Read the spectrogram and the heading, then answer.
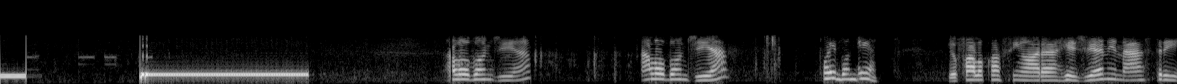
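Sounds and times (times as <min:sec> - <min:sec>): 
telephone tones while a call is transferred: 0:00.0 - 0:03.1
speech: 0:04.5 - 0:05.5, 0:06.4 - 0:07.4, 0:08.2 - 0:08.8, 0:09.5 - 0:11.7.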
